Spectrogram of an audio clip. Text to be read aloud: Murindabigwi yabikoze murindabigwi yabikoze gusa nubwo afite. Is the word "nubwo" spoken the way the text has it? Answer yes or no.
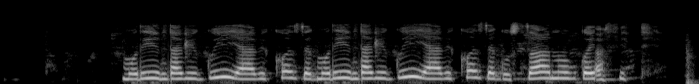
yes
